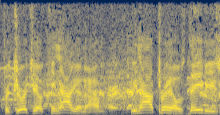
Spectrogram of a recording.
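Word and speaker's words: Chinaglia: crowd when the assist was announced to Georgia kagia I mean this is no tal to mispronounce an Italian's name there are a lot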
